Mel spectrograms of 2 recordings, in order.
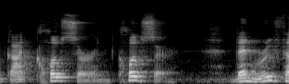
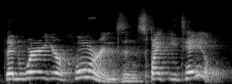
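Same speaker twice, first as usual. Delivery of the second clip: put-on wondering young Roo; 13 semitones higher than usual. A narrator's reading. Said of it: "wondered Roo".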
